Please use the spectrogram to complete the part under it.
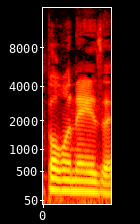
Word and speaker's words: bolognese: Bolognese, I think.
